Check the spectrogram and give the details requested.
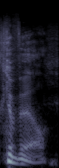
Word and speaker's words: Cavill: saying let's find out look up the cable pronunciation it's Cavill so basically uh Snyder's original plans were to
